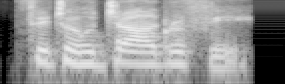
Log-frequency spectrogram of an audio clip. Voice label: "phytogeography", Indian; Dictionary

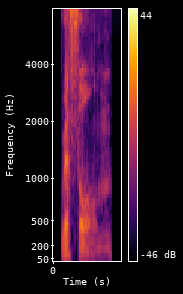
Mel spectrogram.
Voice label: "reform", British

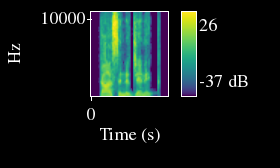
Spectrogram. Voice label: "Carcinogenic", Indian

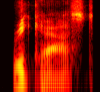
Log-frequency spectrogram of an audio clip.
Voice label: "recast", American

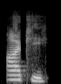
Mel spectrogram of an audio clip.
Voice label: "icky", Indian

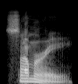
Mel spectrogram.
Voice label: "summary", American

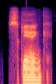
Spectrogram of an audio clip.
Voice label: "skink", American

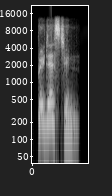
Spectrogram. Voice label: "Predestine", Indian; Dictionary

